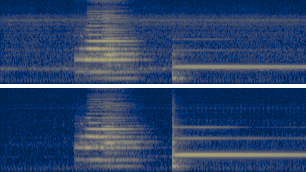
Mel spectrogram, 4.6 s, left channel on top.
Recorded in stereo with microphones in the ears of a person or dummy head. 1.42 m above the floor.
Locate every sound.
1.1 s a squeak: 25° left (ahead or behind), 1.0 m
2.6 s a guitar: 60° right (ahead or behind), 0.8 m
